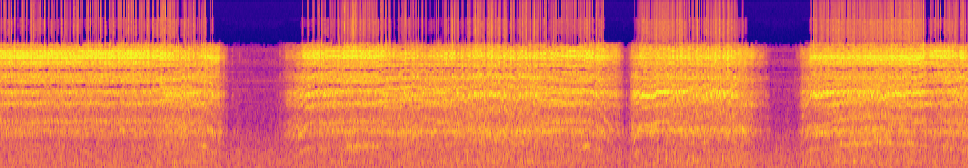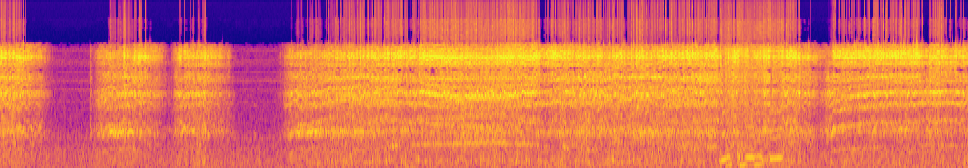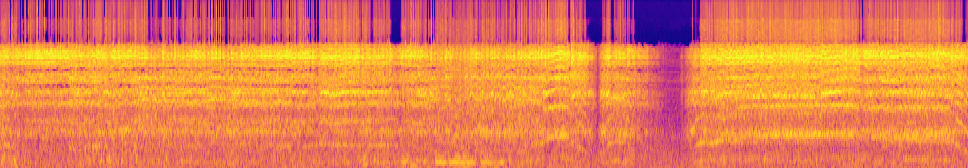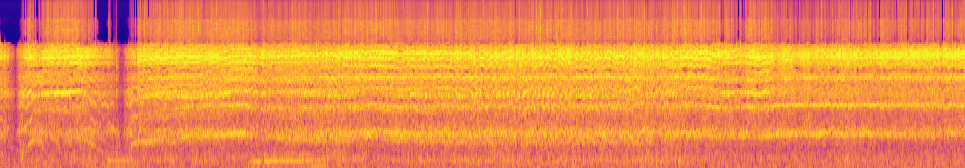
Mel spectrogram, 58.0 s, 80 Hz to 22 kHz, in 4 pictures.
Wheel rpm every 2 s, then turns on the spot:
160, 120, 100, 160, 130, 110, 110, 90, 60, 70, 160, 160, 160, 130, 160, 160, 160, 160, 160, 70, 190, 180, 120, 200, 220, 210, 210, 220, 230.
none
